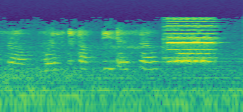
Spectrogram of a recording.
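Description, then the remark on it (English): A telephone rings: a series of short chirping electronic tones, then a louder, sustained bright ring near the end, over a low background murmur. “We got a phone call.”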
